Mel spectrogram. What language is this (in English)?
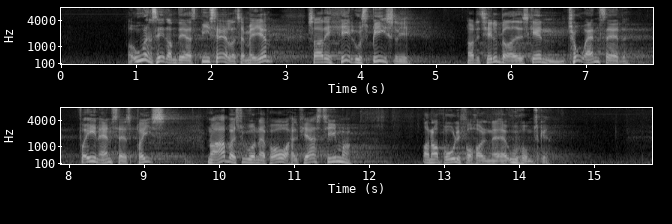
Danish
